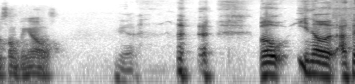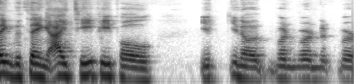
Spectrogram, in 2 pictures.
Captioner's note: laughs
